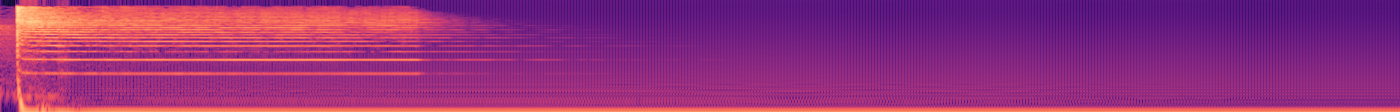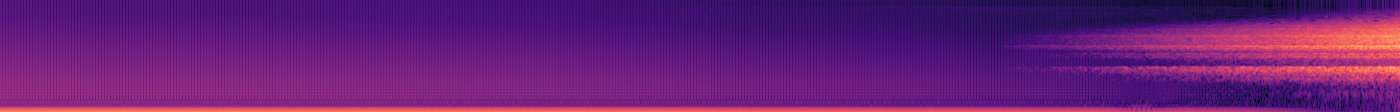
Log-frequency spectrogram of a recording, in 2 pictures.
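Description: A single long, very deep synthesised bass tone from a DJ sound-check track, the bass-test drop of such competition demos. It starts with a bright, buzzy attack whose upper overtones die away over the first few seconds, leaving a low bass note that fades slowly; near the end a noisy swell builds up.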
